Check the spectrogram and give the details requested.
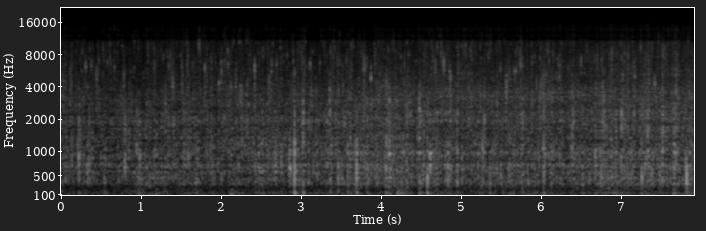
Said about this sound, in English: Just dropping the chubs in the hot grease here.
